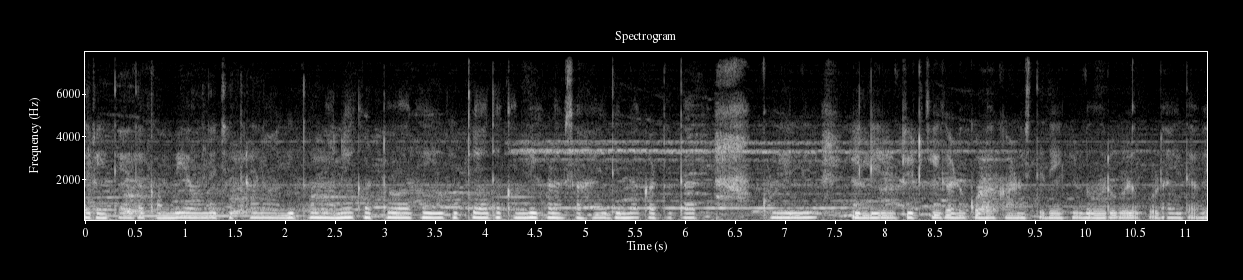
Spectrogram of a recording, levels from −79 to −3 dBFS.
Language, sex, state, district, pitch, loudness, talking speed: Kannada, female, Karnataka, Raichur, 210 Hz, -16 LUFS, 105 wpm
